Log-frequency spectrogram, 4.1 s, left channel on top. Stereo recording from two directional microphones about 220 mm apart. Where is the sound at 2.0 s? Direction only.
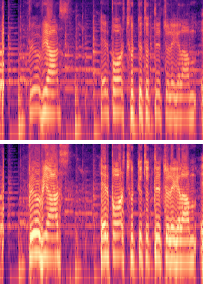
25° right (ahead or behind).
